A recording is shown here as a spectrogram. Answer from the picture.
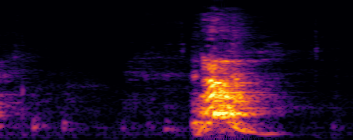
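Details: Elsa, a four-month-old Golden Retriever puppy, barks indoors while reacting to her own videos: after a few soft muffled sounds, one sharp, loud single bark bursts out near the middle, then silence.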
